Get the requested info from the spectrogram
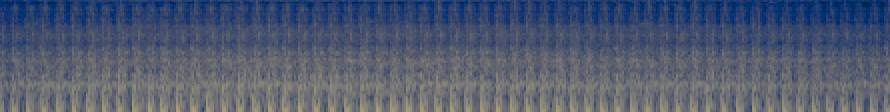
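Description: Motorcycle engine idling with a steady, even low beat.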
